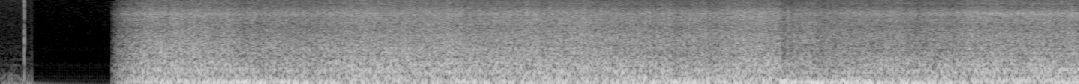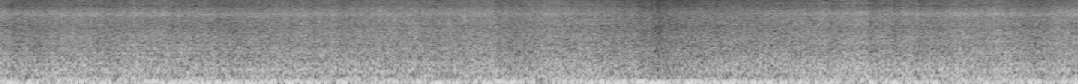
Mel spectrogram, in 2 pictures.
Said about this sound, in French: J'entends le fracas des vagues contre la carcasse du ferry. Je sens le roulis régulier.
